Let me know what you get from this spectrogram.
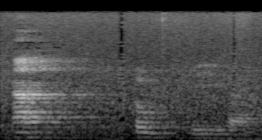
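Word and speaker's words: هم فيها: Hum fiha, because it doesn't, the rule doesn't change. Hum fiha. Hum. Hum fiha. Yes. Hum fiha. No, there is no hum. Why? There is no adding it. It's clearing the meaning. Hum fiha. Hum. No, you're saying hum. Dirhum la hum. You see how clear this is?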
